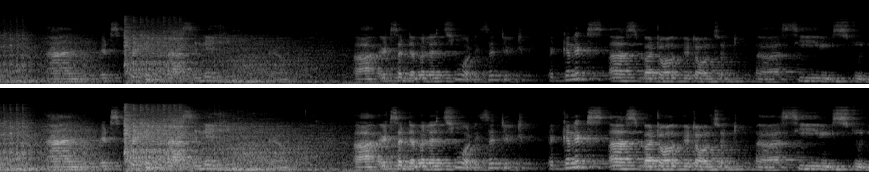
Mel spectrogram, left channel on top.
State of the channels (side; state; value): left; quieter; 8.9 dB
